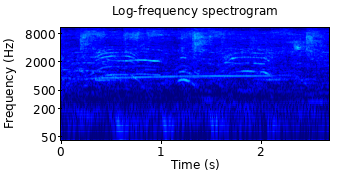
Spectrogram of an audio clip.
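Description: A Mardi Gras parade crowd in New Orleans, a steady roar of many voices with whoops and shouts rising and falling over a low rumble, heard at moderate distance.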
